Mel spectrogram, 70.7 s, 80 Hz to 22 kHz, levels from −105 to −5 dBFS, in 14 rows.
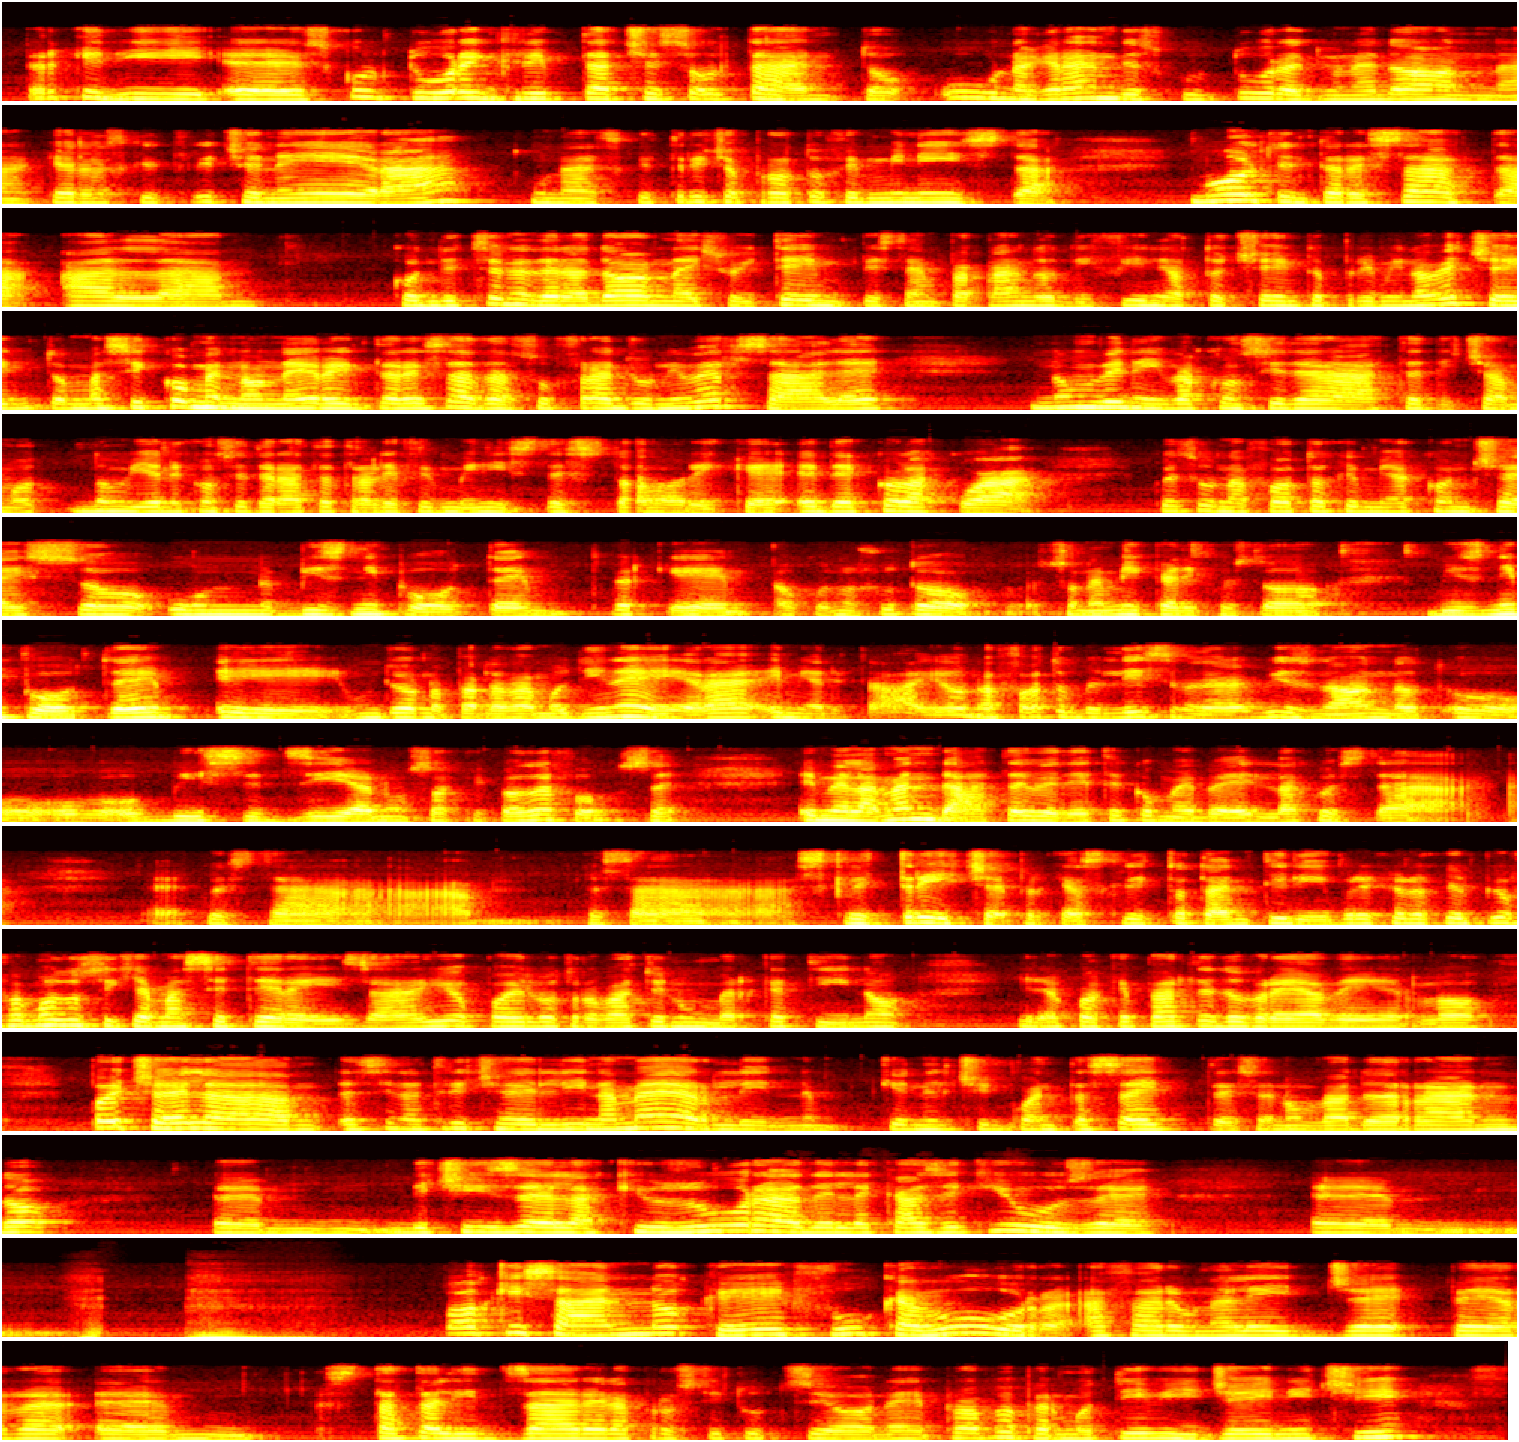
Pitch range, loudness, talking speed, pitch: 160-190 Hz, -21 LUFS, 155 wpm, 175 Hz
